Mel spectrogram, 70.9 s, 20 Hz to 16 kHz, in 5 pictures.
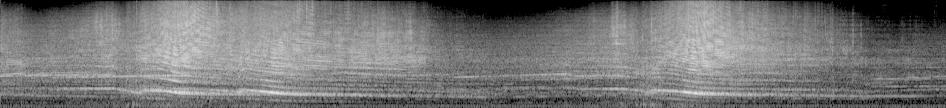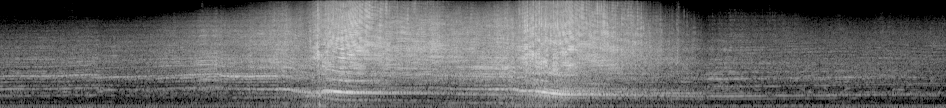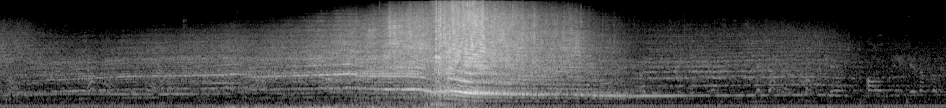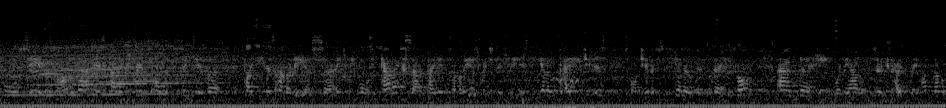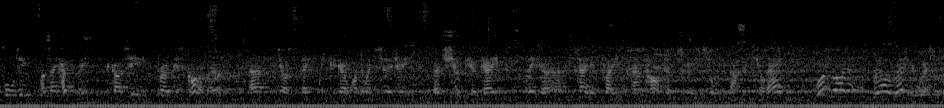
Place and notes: {"title": "Lillingstone Dayrell with Luffield Abbey, UK - British Motorcycle Grand Prix 2016 ... moto two ...", "date": "2016-09-02 10:50:00", "description": "moto two ... free practice one ... International Pit Straight ... Silverstone ... open lavalier mics on T bar ...", "latitude": "52.07", "longitude": "-1.02", "altitude": "149", "timezone": "Europe/London"}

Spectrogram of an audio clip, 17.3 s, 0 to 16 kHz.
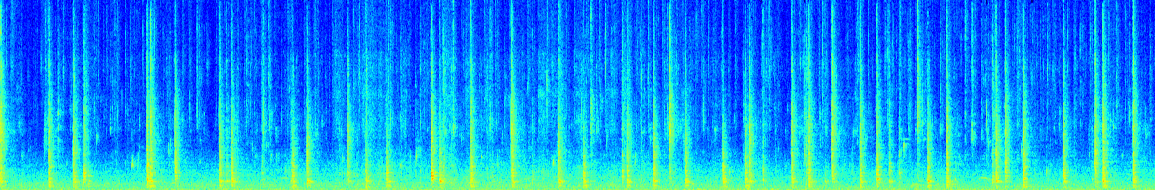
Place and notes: {"title": "melting snow drips, Kopli Tallinn", "date": "2011-03-16 13:15:00", "description": "drips from the spring thaw among the ruins of wooden houses in Kopli", "latitude": "59.46", "longitude": "24.67", "altitude": "11", "timezone": "Europe/Tallinn"}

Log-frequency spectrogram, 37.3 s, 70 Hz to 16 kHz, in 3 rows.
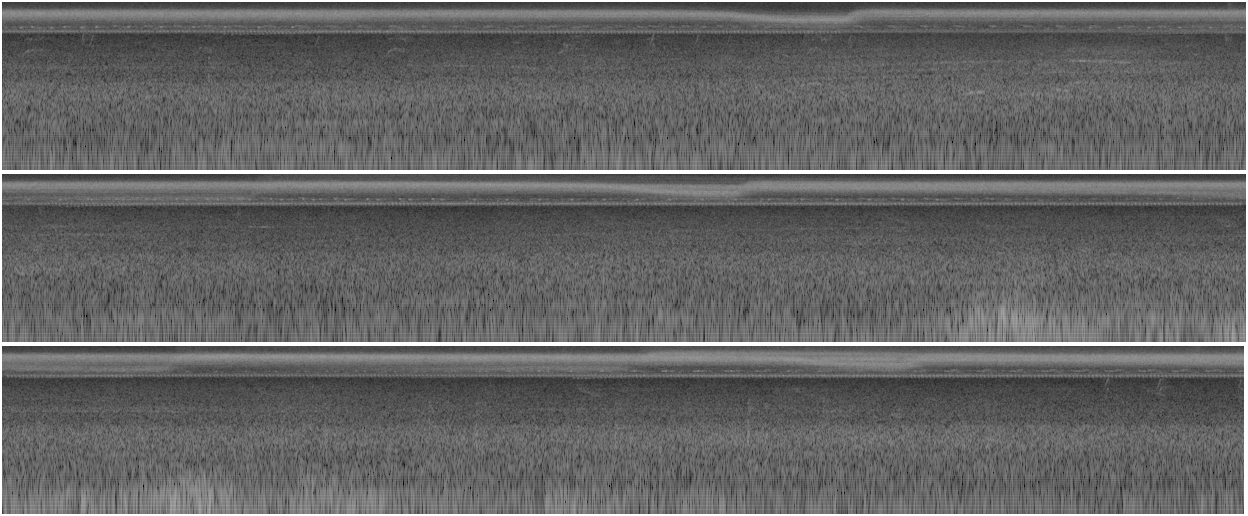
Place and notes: {"title": "和美山步道, 新店區, New Taipei City - In the woods", "date": "2015-07-28 15:31:00", "description": "In the woods, Thunder sound, Traffic Sound, birds sound\nZoom H2n MS+ XY", "latitude": "24.96", "longitude": "121.53", "altitude": "32", "timezone": "Asia/Taipei"}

